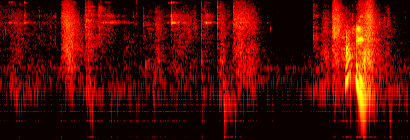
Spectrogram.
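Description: A small Bichpoo puppy making two or three faint, short breathy sounds close by. Near the end comes a woman's loud, high 'Hi' that falls in pitch.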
